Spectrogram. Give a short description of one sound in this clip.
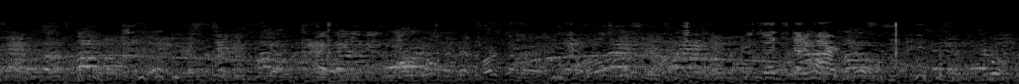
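Young people chatter nearby outdoors.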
